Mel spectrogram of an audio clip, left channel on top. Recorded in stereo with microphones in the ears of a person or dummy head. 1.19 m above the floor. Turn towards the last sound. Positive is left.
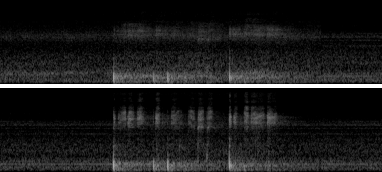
turn(degrees=-60)  # may be behind; listen again after turning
